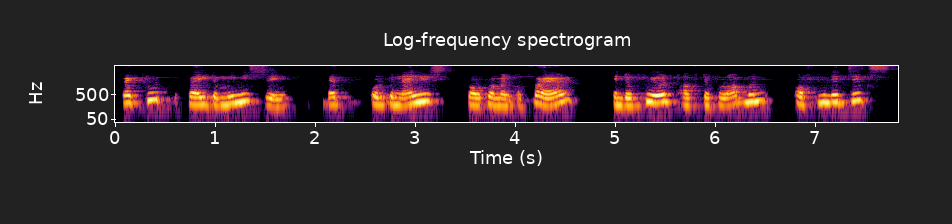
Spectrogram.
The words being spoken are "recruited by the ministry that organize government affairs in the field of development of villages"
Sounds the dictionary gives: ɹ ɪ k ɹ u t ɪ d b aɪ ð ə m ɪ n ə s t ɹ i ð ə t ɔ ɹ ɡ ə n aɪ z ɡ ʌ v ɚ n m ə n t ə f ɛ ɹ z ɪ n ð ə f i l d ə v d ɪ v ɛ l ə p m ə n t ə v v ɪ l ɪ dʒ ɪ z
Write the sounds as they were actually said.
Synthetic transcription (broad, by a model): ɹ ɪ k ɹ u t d b aɪ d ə m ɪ n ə s t ɹ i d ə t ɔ ɹ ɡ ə n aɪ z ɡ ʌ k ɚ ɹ m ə n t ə f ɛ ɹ ɪ n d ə f i l d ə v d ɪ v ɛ l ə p m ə n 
